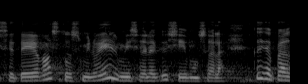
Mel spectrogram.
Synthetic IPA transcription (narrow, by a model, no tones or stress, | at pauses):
set̪e̞jevɑst̪usminue̞ːlmise̞lekysʲimuse̞lekɤjɡ̥e̞peɑl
